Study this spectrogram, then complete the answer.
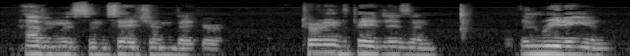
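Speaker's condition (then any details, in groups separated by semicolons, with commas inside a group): Cerebral palsy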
